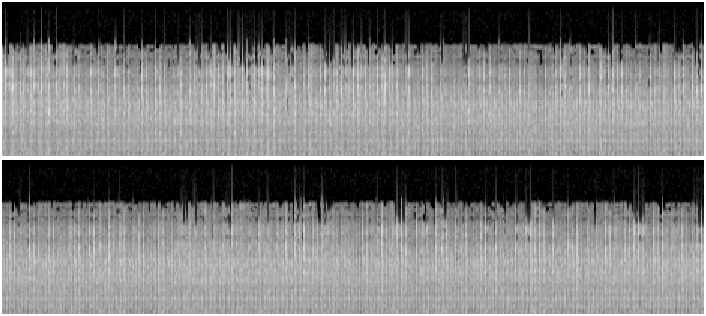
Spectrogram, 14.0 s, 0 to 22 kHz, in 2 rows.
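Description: Holt H75 scale model engine running on Everclear alcohol through a vaporizer carburetor, idling steadily with a rapid, even firing beat.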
